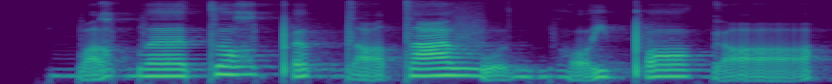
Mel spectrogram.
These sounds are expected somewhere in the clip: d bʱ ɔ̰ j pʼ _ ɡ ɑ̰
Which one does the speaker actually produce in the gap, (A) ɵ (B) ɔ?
B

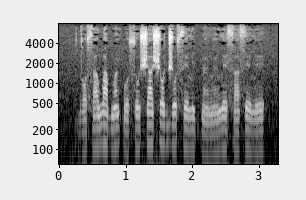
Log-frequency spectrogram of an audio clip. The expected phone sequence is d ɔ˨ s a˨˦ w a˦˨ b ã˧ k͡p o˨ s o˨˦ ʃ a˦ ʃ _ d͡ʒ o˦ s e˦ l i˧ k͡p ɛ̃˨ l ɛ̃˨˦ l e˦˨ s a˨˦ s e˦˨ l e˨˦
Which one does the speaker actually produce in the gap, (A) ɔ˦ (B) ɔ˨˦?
A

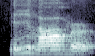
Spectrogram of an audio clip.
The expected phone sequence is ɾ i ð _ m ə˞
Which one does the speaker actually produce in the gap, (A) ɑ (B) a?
A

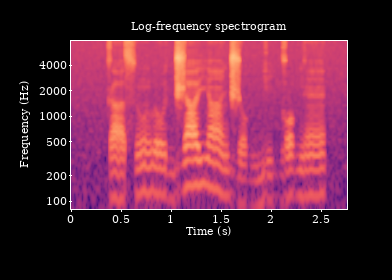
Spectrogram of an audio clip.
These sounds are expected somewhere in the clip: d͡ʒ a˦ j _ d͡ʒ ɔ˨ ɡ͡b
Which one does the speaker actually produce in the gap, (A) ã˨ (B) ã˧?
B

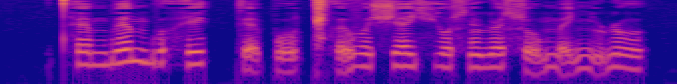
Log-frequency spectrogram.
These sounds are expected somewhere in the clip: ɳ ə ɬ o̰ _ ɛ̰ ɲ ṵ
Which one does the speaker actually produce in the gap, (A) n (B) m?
B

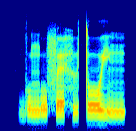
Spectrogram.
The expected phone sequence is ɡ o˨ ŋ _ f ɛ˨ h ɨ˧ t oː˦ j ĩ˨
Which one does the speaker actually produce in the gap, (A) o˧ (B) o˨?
B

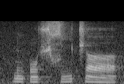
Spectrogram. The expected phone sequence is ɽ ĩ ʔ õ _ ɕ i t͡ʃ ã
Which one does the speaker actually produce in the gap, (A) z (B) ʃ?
B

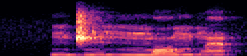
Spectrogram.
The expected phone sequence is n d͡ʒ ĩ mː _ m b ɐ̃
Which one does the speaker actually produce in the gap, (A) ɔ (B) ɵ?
A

